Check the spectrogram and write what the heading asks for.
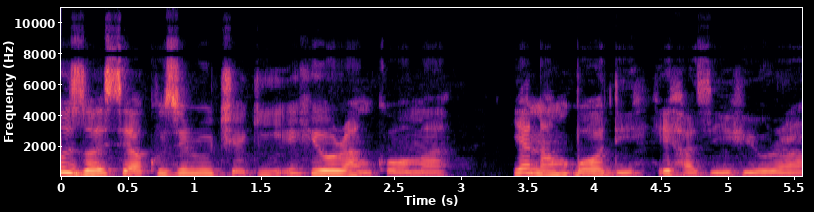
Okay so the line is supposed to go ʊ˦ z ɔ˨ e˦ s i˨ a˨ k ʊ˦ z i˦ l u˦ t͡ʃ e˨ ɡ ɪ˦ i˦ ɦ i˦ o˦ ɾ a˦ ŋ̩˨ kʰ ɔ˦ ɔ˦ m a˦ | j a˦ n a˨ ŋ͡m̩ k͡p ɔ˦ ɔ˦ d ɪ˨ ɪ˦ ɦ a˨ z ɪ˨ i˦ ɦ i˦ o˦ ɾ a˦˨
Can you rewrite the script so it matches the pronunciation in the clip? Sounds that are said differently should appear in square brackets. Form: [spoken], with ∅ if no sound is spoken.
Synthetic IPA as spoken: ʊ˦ z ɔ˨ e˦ s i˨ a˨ k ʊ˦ z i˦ [ɾ] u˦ t͡ʃ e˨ ɡ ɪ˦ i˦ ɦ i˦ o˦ ɾ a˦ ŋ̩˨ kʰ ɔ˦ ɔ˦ m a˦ | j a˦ n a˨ ŋ͡m̩ k͡p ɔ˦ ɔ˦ d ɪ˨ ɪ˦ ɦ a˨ z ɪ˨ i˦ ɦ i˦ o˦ ɾ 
